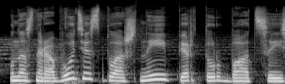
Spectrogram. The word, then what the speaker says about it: пертурбация: Ведь в этом слове нет никаких пере, нет никаких труб. Иными словами, не стоит говорить перетурбация и перетрубация. В общем, раз уж мы так любим иностранные слова, давайте научимся их писать и произносить правильно. Пертурбация.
